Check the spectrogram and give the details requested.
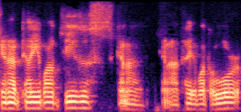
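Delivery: weird, creepy, very soft, hushed churchy voice. Mocking creepy Christians talking about the Lord, in a weird churchy voice. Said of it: "why your voice gotta get all weird".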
